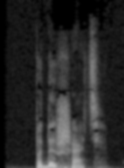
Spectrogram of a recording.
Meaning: to breathe
- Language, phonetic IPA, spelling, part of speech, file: Russian, [pədɨˈʂatʲ], подышать, verb, Ru-подышать.ogg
